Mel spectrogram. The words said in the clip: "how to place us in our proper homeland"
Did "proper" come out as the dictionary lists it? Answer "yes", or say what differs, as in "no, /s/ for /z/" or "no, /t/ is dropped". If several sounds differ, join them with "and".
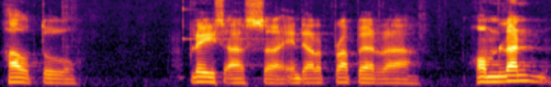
yes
